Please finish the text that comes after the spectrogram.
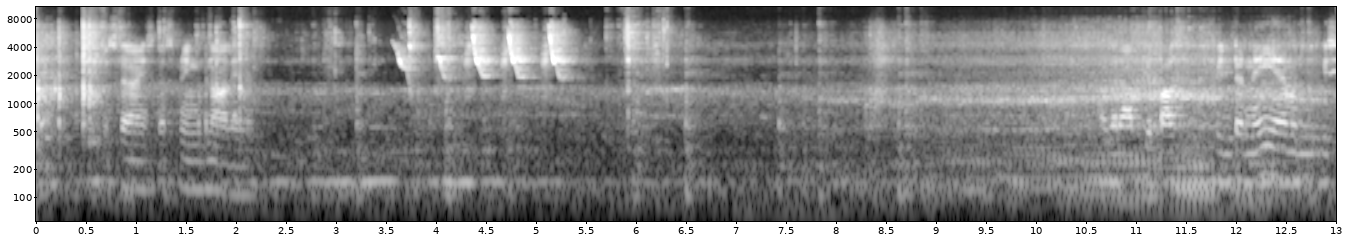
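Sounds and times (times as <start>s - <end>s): bird chirping: 3.4s - 5.6s.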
